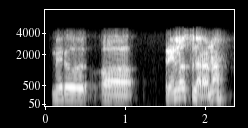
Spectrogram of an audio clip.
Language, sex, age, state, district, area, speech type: Telugu, male, 18-30, Telangana, Medak, rural, conversation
